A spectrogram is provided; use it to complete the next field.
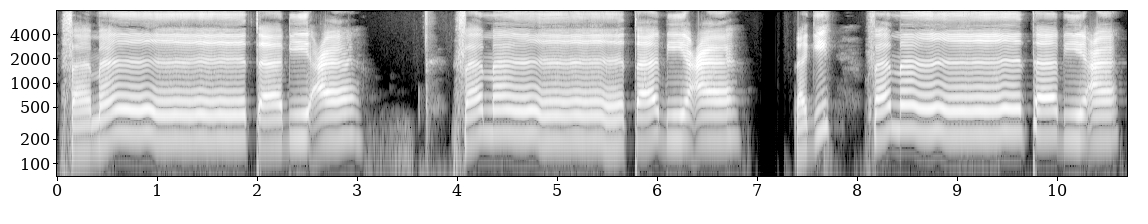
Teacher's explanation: Huruf tadi huruf ta dibaca dengan menyamarkan bunyian disertai dengung dua harakat · Udah enggak ada lagi bunyiannya. Dia sudah disamar dengungkan ke huruf ta. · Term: ikhfa hakiki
